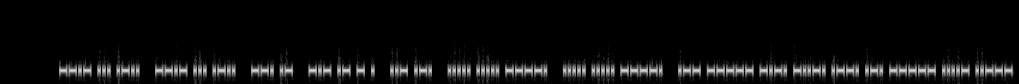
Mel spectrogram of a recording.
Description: Morse code, heard as a keyed tone, about 51 wpm, 650 Hz. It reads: QSL QSL GA KATE UR 559 559 W0C/PR042
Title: SOTA QSO Practice 50wpm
